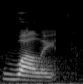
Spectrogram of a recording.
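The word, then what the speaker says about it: valet: обманчивая слова на английском валай обратите внимание слово пишется как валет а произносят бывалой и нет это далеко не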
